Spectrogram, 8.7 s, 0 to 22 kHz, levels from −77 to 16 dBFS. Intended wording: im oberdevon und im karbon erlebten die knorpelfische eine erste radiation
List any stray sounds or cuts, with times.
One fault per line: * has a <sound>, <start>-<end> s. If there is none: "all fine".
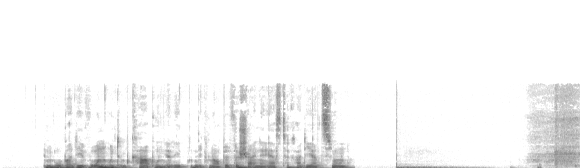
* has a thud, 5.9-7.5 s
